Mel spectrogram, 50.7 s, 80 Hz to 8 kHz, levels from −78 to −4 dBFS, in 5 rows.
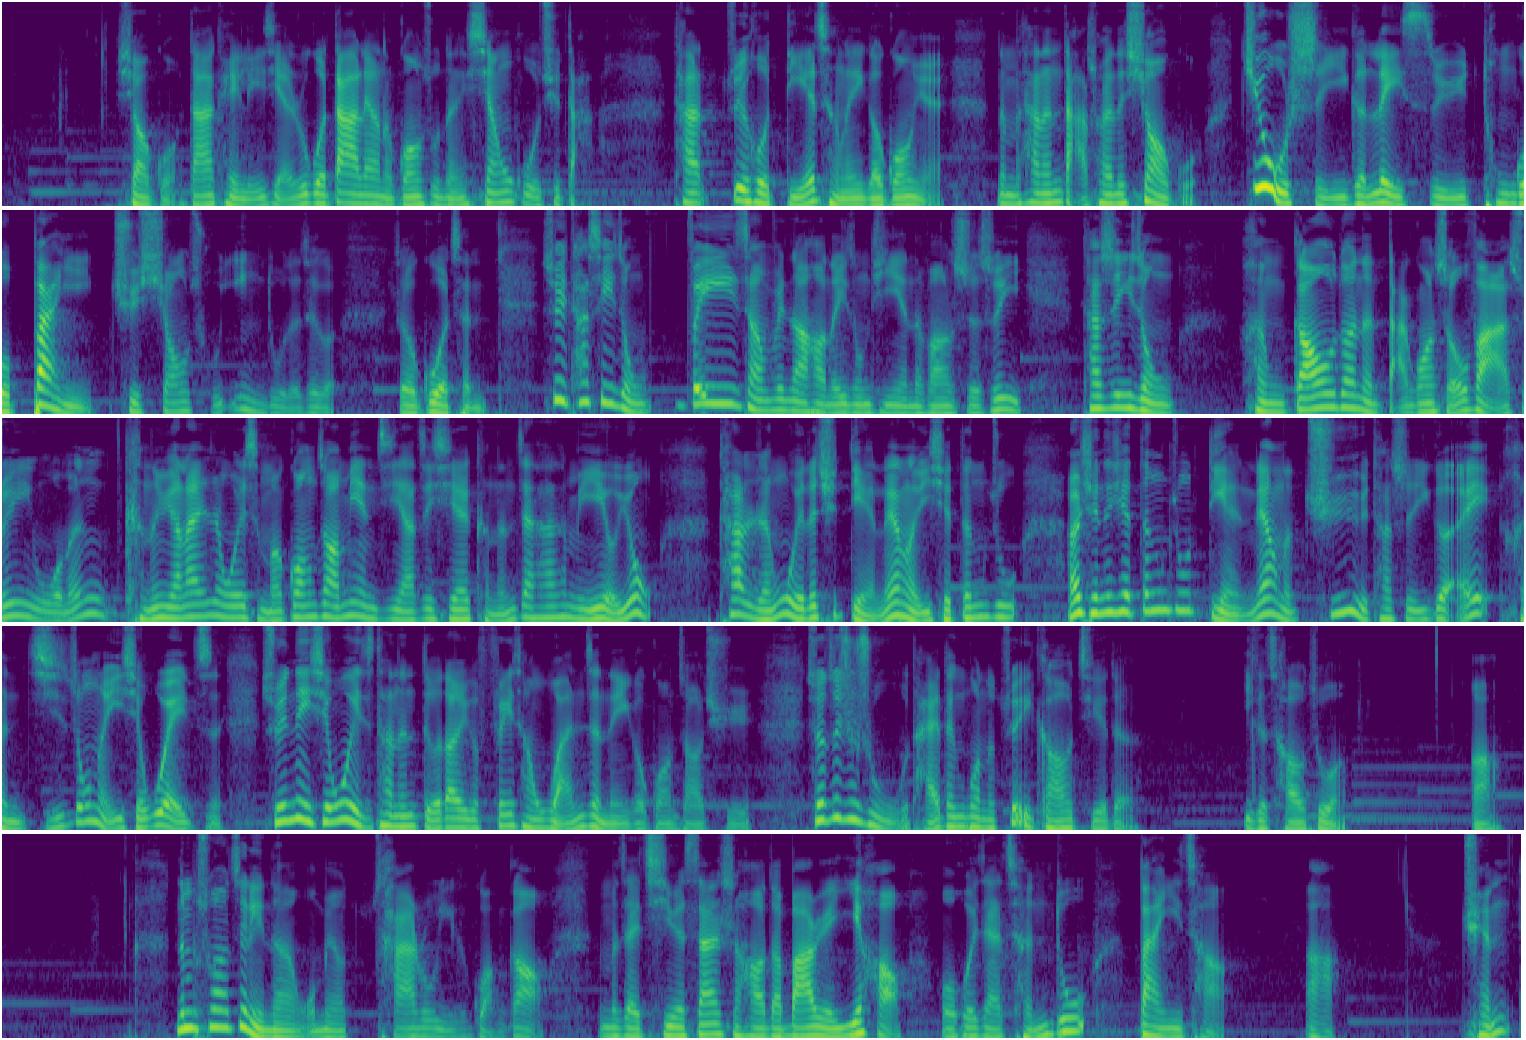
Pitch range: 110-150 Hz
